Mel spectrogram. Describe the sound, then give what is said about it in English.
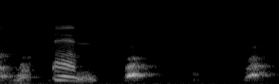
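A household dog barks several times, a short run of loud, sharp barks with brief pauses between them, and no other sounds around them. “Barky, barky. It's our dog.”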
